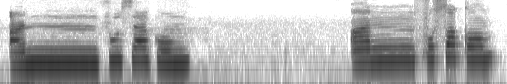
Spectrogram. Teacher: you hold that nasal sound in your nose for around 2 seconds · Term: gunna sound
